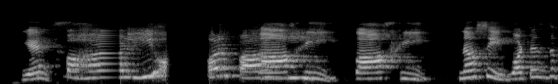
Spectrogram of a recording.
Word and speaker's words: Paris: R is pronounced as R. R. A little coughing sound from the throat, like we take out a cough, isn't it? So R in French is pronounced in the similar way. We call it Pahi.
